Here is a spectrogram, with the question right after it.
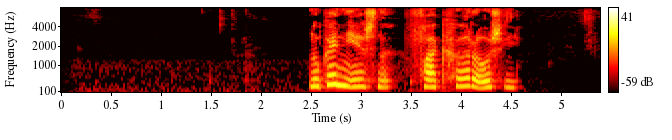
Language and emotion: Russian, positive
